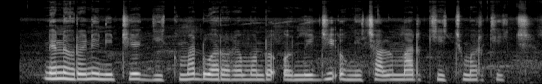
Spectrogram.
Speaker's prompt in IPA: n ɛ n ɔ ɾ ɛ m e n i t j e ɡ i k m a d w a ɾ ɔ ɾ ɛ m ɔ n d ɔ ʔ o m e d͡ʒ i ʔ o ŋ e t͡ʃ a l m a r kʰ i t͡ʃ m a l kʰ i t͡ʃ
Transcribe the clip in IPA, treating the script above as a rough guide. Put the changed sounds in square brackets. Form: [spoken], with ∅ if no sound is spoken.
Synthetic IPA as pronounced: n ɛ n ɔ ɾ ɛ [n] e n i t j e ɡ i k m a d w a ɾ ɔ ɾ ɛ m ɔ n d ɔ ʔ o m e d͡ʒ i ʔ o ŋ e t͡ʃ a l m a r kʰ i t͡ʃ m a [r] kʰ i t͡ʃ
